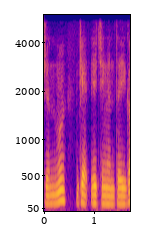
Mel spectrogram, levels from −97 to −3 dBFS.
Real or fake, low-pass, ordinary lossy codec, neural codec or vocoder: fake; 5.4 kHz; none; codec, 24 kHz, 0.5 kbps, DualCodec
